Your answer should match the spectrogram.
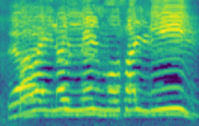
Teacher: ياء مد عرض السكون جائز، اثنين أو أربع أو ست حركات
